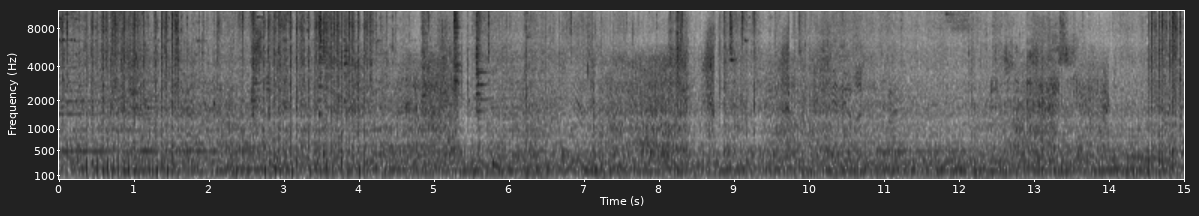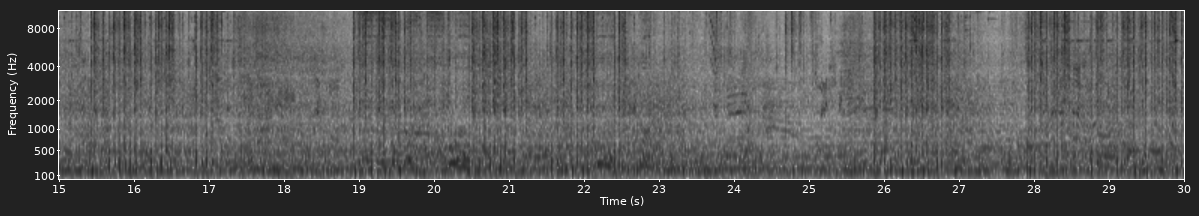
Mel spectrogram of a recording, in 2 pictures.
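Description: A heavy machine gun fires in long rapid bursts.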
